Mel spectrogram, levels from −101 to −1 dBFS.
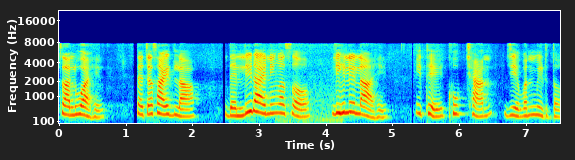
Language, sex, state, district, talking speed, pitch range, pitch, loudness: Marathi, female, Maharashtra, Gondia, 120 wpm, 230-305 Hz, 270 Hz, -18 LUFS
